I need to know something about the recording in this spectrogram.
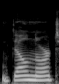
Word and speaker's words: Del Norte: The stepmother, Judy Day, is Rod's second wife, lived in Del Norte, am I pronouncing that right? Yep.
